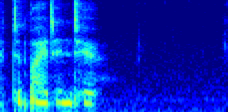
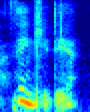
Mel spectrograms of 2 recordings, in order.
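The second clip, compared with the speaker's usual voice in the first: usual speaking voice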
